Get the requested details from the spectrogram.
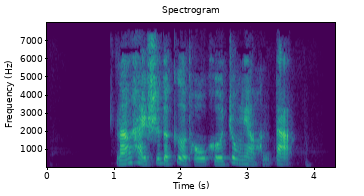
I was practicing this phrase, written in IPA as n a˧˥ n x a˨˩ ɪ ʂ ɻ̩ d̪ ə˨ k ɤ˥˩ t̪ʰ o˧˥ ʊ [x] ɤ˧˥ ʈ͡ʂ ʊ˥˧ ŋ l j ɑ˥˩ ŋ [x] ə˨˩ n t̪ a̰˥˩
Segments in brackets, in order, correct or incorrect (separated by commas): correct, correct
